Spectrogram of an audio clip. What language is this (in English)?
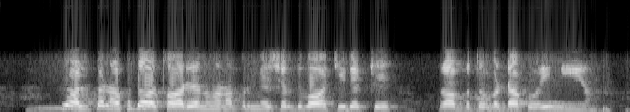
Punjabi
